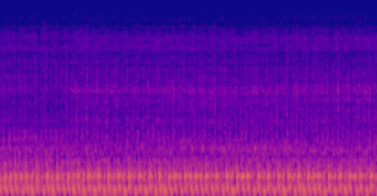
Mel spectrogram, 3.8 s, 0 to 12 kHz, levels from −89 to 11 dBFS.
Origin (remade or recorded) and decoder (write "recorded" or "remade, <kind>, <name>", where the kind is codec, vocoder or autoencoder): recorded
